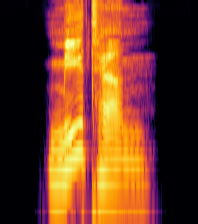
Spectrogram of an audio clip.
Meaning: dative plural of Meter
- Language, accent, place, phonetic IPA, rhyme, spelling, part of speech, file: German, Germany, Berlin, [ˈmeːtɐn], -eːtɐn, Metern, noun, De-Metern.ogg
